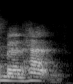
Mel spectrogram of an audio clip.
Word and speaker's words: Manhattan: think you know whoa guess what it gets the Putin T its Manhattan Manhattan nobody says Manhattan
